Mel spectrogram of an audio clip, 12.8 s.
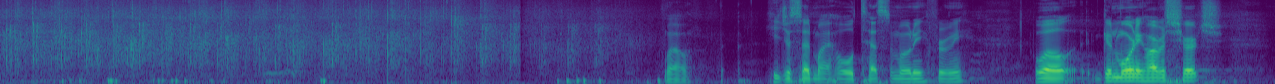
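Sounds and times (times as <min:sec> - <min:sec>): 
congregation at Harvest Church applauding a speaker: 0:00.0 - 0:06.6
speech: 0:06.6 - 0:07.0, 0:07.7 - 0:12.2.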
